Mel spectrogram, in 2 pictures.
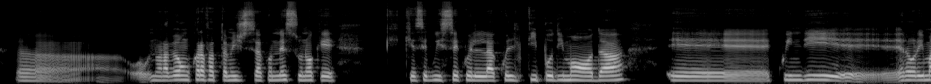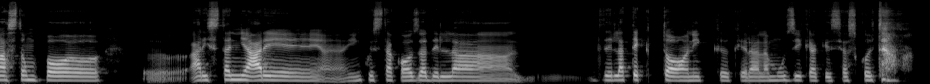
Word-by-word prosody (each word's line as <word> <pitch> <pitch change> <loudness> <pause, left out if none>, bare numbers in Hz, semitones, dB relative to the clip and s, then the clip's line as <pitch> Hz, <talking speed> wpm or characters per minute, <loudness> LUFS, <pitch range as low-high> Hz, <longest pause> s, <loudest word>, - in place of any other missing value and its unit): ehm, 175 -2 -10
o - - -10
non 190 0 -2
avevo 205 +2 +3
ancora 210 +1 +2
fatto 205 -1 -2
amicizia 195 0 -1
con 195 +1 -5
nessuno 205 -1 0
che 190 -2 -2 0.5
c - - -20
che 190 - -5
seguisse 200 +1 -1
quella 190 -2 +3
quel 195 -1 -3
tipo 210 -1 -1
di 200 +1 -3
moda. 195 +1 +5 0.4
E 180 - -2
quindi, 210 -1 0
eh, 105 -9 -5
ero 200 +3 +1
rimasta 200 +1 +3
un 205 -2 -2
po', 185 -2 +3 0.4
uhm, - - -16
a - - -1
ristagnare 195 -5 +3
in 170 +3 -10
questa 195 0 -4
cosa 185 +2 +1
della 180 - -1
mhmm, - - -18 0.7
della 200 0 0
Tecktonik, 180 -3 0
che - - -18
era 180 -1 -2
la 180 0 -4
musica 190 0 -5
che 175 - -7
si 170 - -9
ascoltava. 190 +2 -1
190 Hz, 135 wpm, -24 LUFS, 180-200 Hz, 0.7 s, moda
